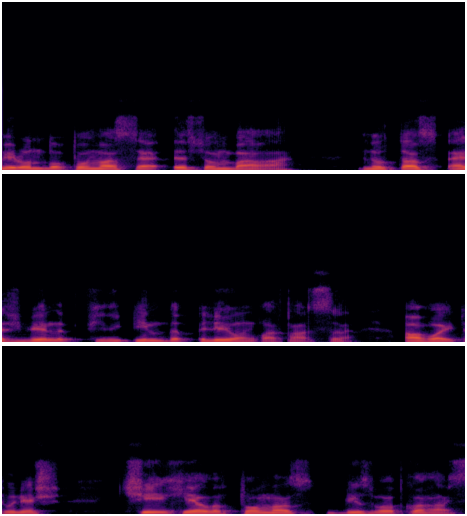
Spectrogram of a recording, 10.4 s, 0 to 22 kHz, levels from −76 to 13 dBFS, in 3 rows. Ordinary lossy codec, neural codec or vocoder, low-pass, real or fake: Opus, 24 kbps; codec, 16 kHz, 1 kbps, FreqCodec, larger model; 7.2 kHz; fake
